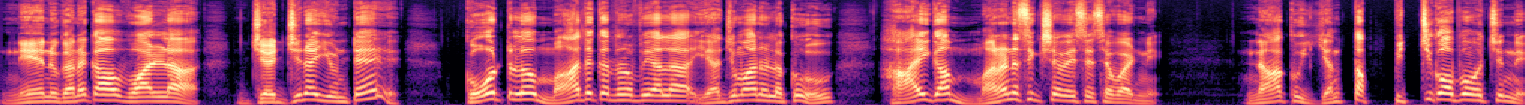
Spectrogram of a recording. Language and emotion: Telugu, angry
